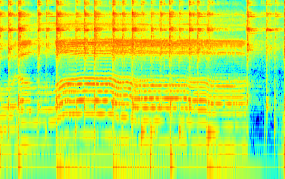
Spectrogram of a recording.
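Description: A group of male voices sings an Arabic devotional song (sholawat) in unison over hand-struck hadrah frame drums (rebana), with deep bass drum strokes about once a second. The voices break off briefly near the end before the next phrase.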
